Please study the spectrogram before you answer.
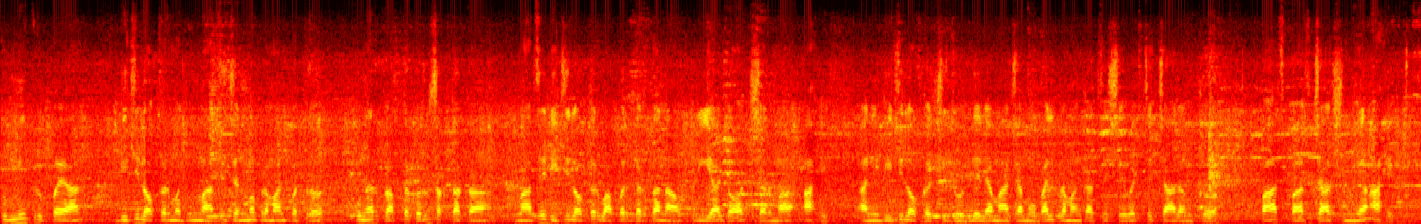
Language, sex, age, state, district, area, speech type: Marathi, male, 30-45, Maharashtra, Thane, urban, read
